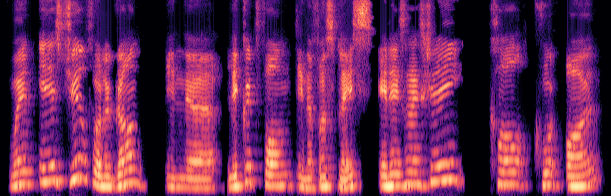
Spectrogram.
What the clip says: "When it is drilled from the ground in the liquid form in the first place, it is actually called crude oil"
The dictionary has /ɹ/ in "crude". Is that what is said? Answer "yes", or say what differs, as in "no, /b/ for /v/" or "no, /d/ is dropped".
no, /ɹ/ is dropped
